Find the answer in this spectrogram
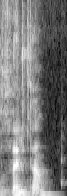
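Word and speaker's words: δέλτα: So delta, delta, father, theta, theory.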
